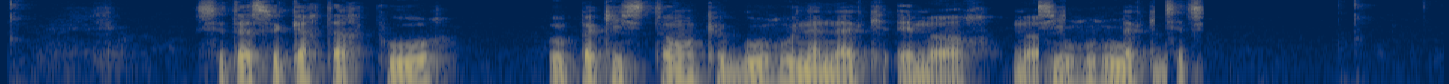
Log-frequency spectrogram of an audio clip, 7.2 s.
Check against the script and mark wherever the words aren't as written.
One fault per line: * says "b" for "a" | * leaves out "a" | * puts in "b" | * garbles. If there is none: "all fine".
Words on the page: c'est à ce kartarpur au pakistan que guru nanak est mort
* garbles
